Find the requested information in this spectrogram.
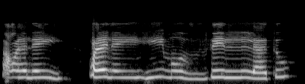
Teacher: الوصل ہمارا ڈراپ ہو جائے گا، لام یہاں پہ لام شمسیہ ہے، ظاہر نہیں کریں گے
